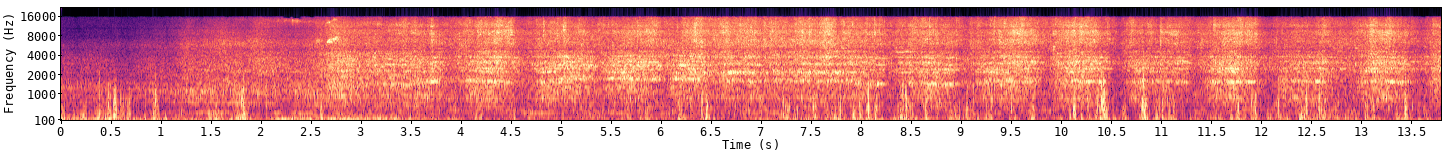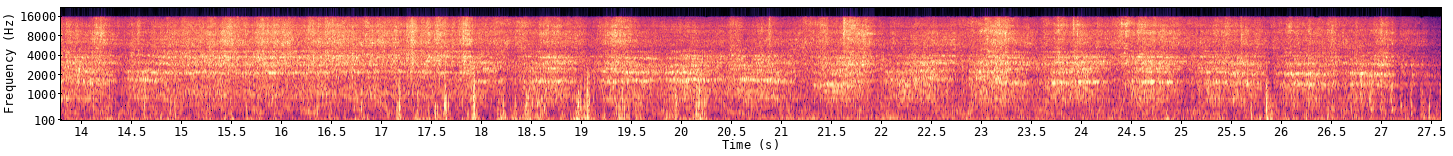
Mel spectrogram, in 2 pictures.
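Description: Class 66 diesel locomotive and a long container freight train passing close by. The wheels clatter with many irregular knocks and squeal on and off. A heavy low rumble is strongest in the first few seconds, as the locomotive goes by.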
